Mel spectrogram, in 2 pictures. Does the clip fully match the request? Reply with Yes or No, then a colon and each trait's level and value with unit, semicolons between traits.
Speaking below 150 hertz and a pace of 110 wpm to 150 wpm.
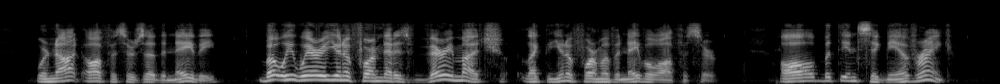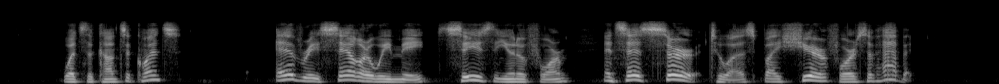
Yes: medium, 140 Hz; average, 145 wpm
